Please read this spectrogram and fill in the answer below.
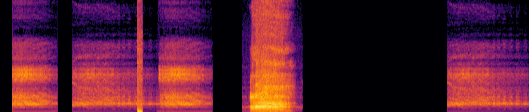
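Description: Stop-motion sound-effect track: three short noisy effects with a sharp click near the third second, then a loud dragon roar of under a second about five seconds in. Another noisy effect starts near the end.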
